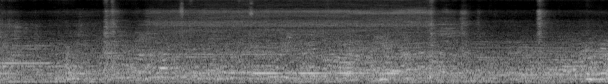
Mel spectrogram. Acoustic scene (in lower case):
cafe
